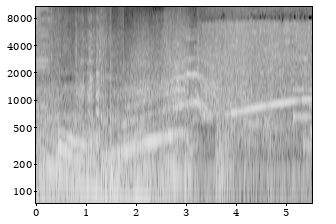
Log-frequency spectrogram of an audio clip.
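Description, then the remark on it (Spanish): A car engine revs hard and climbs in pitch through rising gear sweeps as it pulls away, with a brief tire squeal mixed in; loud and continuous, with no speech over it. “Me tomaste y me montó al carro.”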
